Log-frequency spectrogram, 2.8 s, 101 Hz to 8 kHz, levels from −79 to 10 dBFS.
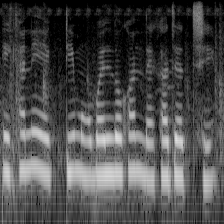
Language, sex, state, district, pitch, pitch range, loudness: Bengali, female, West Bengal, Alipurduar, 270 Hz, 255-280 Hz, -15 LUFS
